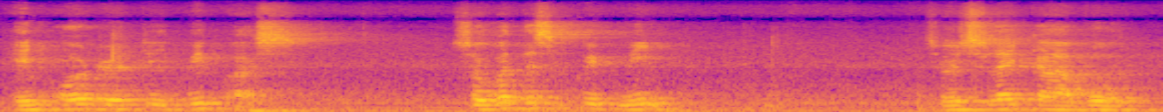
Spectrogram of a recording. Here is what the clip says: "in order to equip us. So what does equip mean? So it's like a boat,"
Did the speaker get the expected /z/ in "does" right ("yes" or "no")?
no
